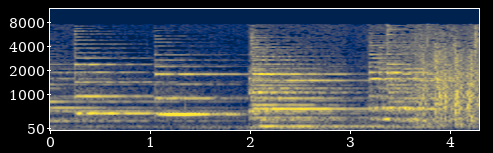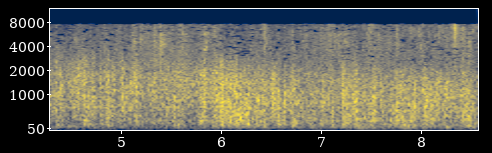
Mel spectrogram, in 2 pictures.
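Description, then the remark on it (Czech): A few sustained bell-like tones ring out, then a heavy downpour begins at night in Skadar: a dense, steady roar of rain with low thunder rumbling beneath it, loud and unbroken to the end. “A evo baš počinje pravi pljusak.”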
